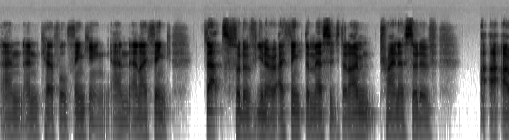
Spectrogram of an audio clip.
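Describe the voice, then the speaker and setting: A man with a deep voice speaks as a panelist in an informal discussion. He explains hesitantly, often repeating words as he goes. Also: a bit bright.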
